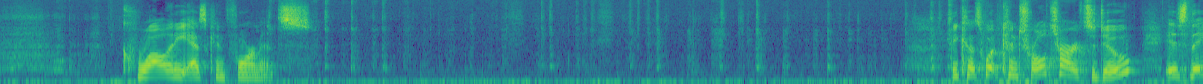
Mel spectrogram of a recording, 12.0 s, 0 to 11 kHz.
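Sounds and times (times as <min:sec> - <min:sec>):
marker pen writing on paper: 0:02.6 - 0:10.6.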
